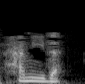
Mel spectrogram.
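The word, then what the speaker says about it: Hameeda: Hamida.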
